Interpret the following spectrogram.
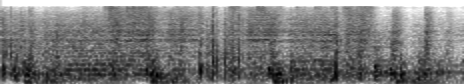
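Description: Festival band playing morenada music with drums, under a dense crackling rattle.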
